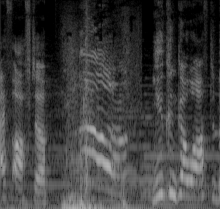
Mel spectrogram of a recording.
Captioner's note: groans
